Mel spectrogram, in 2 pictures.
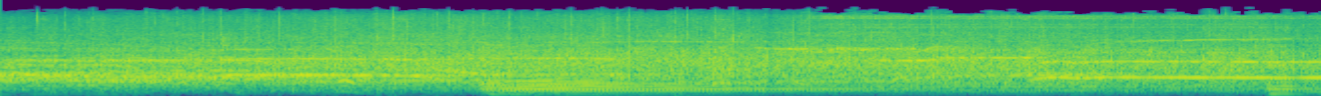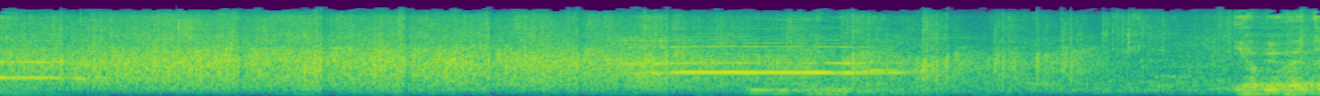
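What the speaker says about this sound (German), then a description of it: "Applaus." A ballroom audience at the Karl Valentin order award gala applauds warmly, a loud, continuous wash of many hands that carries on under tonal sounds before tapering off near the end.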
